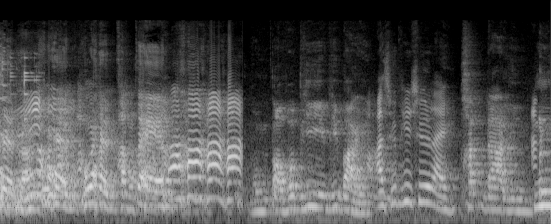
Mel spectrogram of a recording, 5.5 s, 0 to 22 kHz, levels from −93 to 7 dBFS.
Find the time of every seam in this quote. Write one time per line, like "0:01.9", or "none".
0:02.5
